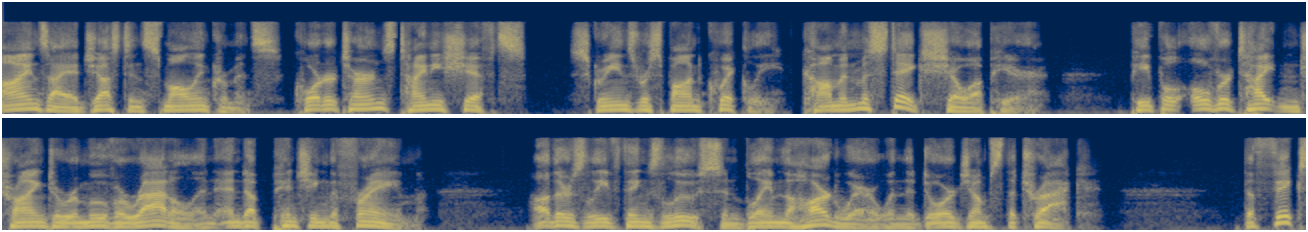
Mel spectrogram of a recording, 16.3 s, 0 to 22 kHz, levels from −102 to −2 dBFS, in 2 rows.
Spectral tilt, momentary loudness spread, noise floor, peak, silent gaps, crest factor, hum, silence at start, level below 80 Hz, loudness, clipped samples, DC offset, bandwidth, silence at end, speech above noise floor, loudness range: -4 dB/octave; 9 LU; -63 dBFS; -6 dBFS; 4.93-4.99 s; 18 dB; none; 0 s; -42 dBFS; -24 LUFS; under 0.1%; under 0.1%; 12 kHz; 0 s; 39 dB; 2 LU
